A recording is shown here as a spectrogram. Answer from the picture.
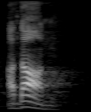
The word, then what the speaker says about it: Adon: It's the Hebrew word Adon, which Zeb thankfully helped me out and told was not pronounced Adon, because that's what the phonetic thing I found said. So I went to a Hebrew expert before I did this. Adon.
